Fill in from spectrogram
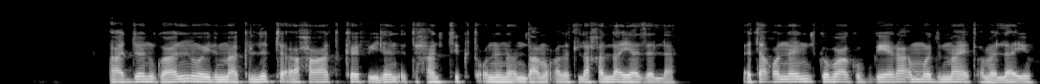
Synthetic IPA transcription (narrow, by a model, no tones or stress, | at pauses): ʔad̪onɡʷalɨnwɔjd̪ɨmːakʰɨlːɨt̪ʰːɐʔaħwat̪kʰɐfilɐnʔɨ̰t̪ʰiħant̪ʰikʰɨ̥t̪ʰɨ̰nɨnaɨnd̪aʕmɐχʼɐlɐt̪laxɐlːaɨjːazɐlːa | ʔɨt̪ʰakʼonːɐnɨt̪̚ɡoβaɡobɡeɾaɨmːod̪ɨmːajɛt̪ʼʕmɐlːaɨjːu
